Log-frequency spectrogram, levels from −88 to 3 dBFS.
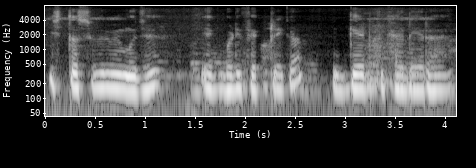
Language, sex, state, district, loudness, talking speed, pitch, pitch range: Hindi, male, West Bengal, Alipurduar, -14 LUFS, 190 wpm, 155 Hz, 150-165 Hz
